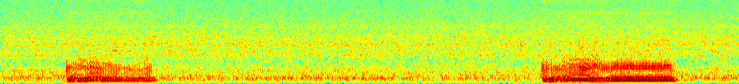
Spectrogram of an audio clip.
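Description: Two rumbling, buzzing snores about three seconds apart against steady background hiss: snoring.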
